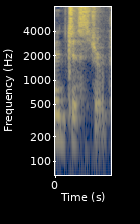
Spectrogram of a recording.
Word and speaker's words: Magistra: Which would actually be Magistra, presumably, for the Latin pronunciation.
